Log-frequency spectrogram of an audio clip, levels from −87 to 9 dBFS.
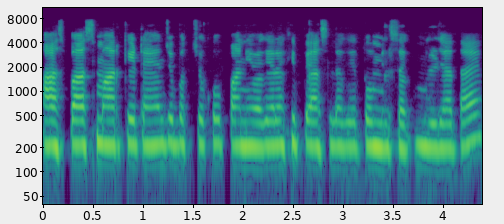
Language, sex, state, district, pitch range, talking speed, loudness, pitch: Hindi, female, Uttar Pradesh, Muzaffarnagar, 205-220 Hz, 205 wpm, -16 LUFS, 215 Hz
